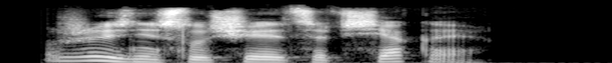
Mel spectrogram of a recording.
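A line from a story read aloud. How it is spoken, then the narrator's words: Calm mercenary reply. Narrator (Russian): спокойно ответил наемник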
